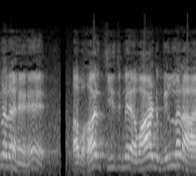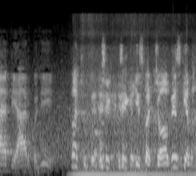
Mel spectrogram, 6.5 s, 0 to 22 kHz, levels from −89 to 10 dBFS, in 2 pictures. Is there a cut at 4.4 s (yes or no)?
yes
